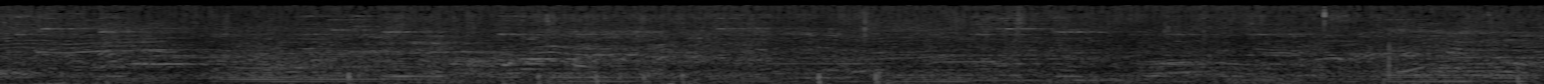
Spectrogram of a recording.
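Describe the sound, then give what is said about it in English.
Distant chatter from people at park parties, birthday parties, picnics and late lunches with family and friends, a steady blend of many voices at moderate level, with occasional sharp knocks and clatters. “You can hear the noise of parties, birthday parties, and picnics, and late lunches of family time and friend time.”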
